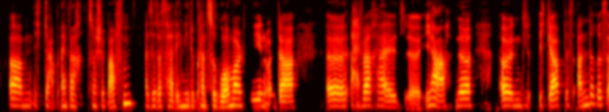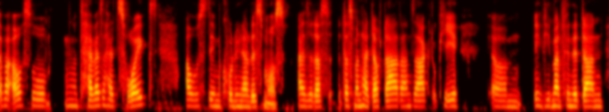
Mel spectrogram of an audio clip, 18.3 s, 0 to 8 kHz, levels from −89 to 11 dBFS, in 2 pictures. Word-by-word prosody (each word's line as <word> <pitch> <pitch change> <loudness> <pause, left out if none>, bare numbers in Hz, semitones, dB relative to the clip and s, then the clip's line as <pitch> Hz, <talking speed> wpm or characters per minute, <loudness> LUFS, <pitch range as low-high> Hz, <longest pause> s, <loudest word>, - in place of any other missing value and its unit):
Ähm, 175 -2 +2
ich - - -16
glaube - - -7
einfach 165 0 -5
zum 175 - -7
Beispiel 170 0 -7
Waffen, 240 0 +1 0.2
also, 170 +1 -7
das 165 0 -5
halt 155 - -1
irgendwie 170 +2 -5
du 170 - -7
kannst 170 -1 -1
zu 170 -3 -1
Walmart 180 +5 +5
gehen 170 0 -4
und - - -4
da, 150 0 +5 0.4
äh, 170 0 +3
einfach 180 0 +2
halt, 150 -4 -2
äh, 110 -1 -4
ja, 170 -4 +5
ne? 180 +1 +2 0.4
Und 175 0 +2
ich 195 - -8
glaube, 175 +3 +6
das 185 - -13
andere 200 +6 -3
ist 195 - -10
aber 180 0 +2
auch 175 +1 +3
so, 170 -2 -5 0.3
hm, 175 -1 -11
teilweise 175 +3 +2
halt 165 -2 -3
Zeugs 185 +8 +1 0.4
aus 170 -1 -3
dem 165 -2 -5
Kolonialismus. 155 -8 -1
Also, 165 0 -1
dass 150 0 +1
dass 170 0 -1
man 165 +1 0
halt 155 -2 +2
auch 155 +1 +4
da 165 +1 +5
dann 165 0 -2
sagt, 160 -1 +1
okay, 165 -1 -4 0.5
ähm, 155 -2 -6 0.2
irgendwie, 170 -1 -8
man 170 -1 +5
findet 165 -2 -1
dann, 155 0 +5
170 Hz, 180 wpm, -26 LUFS, 160-175 Hz, 0.5 s, glaube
